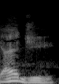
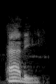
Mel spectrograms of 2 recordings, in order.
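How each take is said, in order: First: The name ends with a 'yee' sound. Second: The name ends with a plain 'ee' sound. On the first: The speaker calls it wrong. "seem like it should be pronounced Ad-Ye. Hear ye" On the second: The speaker calls it right. "But no, it's pronounced Addy"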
